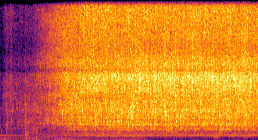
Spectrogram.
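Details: Boat recirculation pump running: steady rush of moving water over constant mid-pitched motor hum; after earlier not pumping though heard moving, now circulating water normally.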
